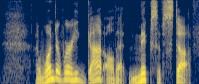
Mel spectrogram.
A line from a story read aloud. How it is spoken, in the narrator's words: Ruth answered, laughing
